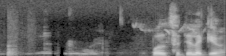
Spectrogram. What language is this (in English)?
Punjabi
